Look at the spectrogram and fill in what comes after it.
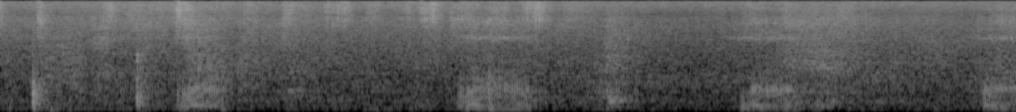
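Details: Sleeping pug puppy snoring softly indoors: breathy, wheezy snorts returning roughly every one to one and a half seconds, faint against a quiet room.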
